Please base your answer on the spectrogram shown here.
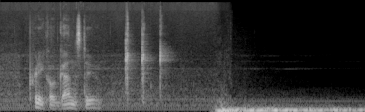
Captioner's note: tongue clicking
